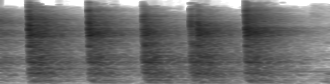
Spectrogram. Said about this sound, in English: I think if we just tap on that with a hammer, we should be able to make that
